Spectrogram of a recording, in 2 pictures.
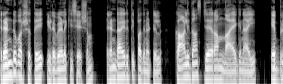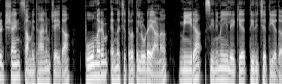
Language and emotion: Malayalam, neutral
